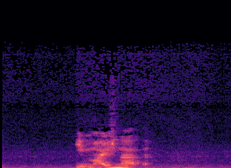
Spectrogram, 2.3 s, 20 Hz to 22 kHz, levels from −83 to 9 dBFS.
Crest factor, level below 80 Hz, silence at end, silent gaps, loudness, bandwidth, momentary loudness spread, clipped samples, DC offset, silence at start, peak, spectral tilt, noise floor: 18 dB; -46 dBFS; 0.2 s; none; -18 LUFS; 15 kHz; 13 LU; under 0.1%; under 0.1%; 0.05 s; -2 dBFS; -6.5 dB/octave; -41 dBFS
